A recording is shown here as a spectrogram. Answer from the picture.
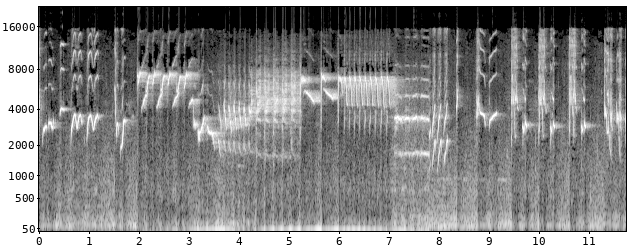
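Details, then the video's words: Oriental magpie-robin in rich continuous song used to lure other birds: rapid varied whistles, sweeping slurred notes, fast trills and dense chattering passages, then sharp squeaky notes in quick succession. "PANCINGAN SUARA BURUNG KACER GACOR SUARA NGEMPLONG PARAH"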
